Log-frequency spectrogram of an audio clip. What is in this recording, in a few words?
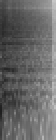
Cymbals Open HH; Vengeance Samples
